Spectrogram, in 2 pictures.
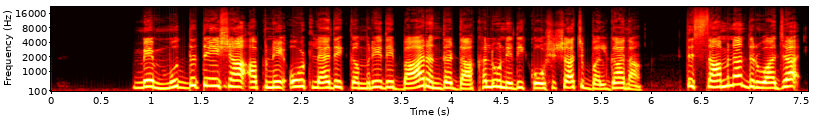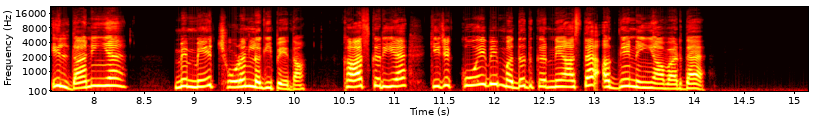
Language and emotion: Dogri, angry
